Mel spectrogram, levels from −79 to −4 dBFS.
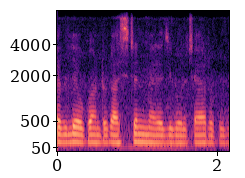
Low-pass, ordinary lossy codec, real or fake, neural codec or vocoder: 7.2 kHz; Opus, 16 kbps; real; none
